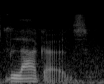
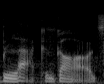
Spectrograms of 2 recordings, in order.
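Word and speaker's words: blackguards: another one of those bloggers and that's the way to pronounce it not black guards like that Thug insisted it was then my answer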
